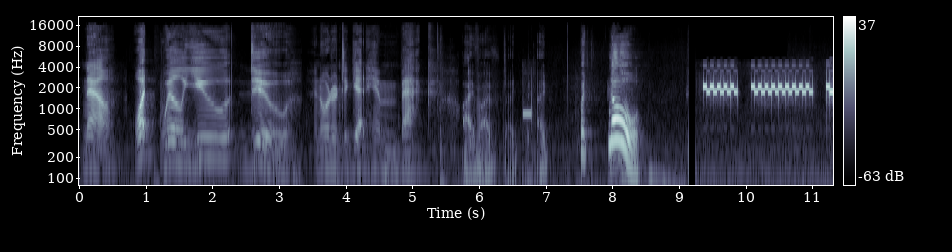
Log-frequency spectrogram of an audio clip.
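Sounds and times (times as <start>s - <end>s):
speech: 0.1s - 8.5s
telephone bell ringing: 9.4s - 11.3s.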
